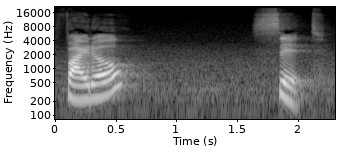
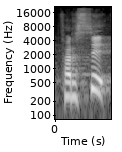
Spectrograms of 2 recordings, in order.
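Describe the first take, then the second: First: There is a pause before the command. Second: The command follows the name with no pause.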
